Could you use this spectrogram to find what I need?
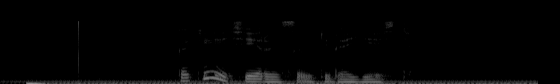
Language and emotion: Russian, sad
